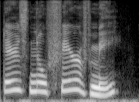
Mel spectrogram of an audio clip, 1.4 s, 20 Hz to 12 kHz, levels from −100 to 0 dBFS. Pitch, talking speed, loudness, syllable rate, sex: 270 Hz, 215 wpm, -17 LUFS, 5.3 syllables/s, female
